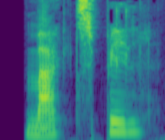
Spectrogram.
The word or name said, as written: magtspil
